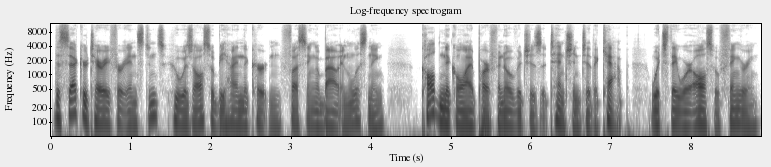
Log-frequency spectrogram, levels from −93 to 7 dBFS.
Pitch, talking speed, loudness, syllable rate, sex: 90 Hz, 175 wpm, -23 LUFS, 6.3 syllables/s, male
